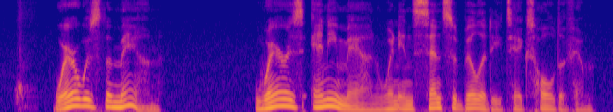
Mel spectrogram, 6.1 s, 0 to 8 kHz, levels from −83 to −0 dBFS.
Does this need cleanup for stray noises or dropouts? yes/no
yes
